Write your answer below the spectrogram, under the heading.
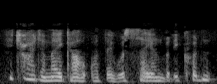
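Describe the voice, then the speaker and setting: Heartbroken american frontier widow, husky n choked up, repeats herself, dull old radio sound. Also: female voice, fairly low pitch, a little fast. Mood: grieving, distraught. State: tearful. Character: grieving middle-aged frontier widow. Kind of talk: old-time radio western acting. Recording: muffled vintage radio recording.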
